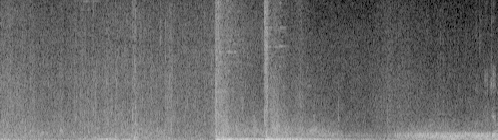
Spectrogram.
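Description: Ship cannons fire in a Royal Navy naval roleplay game. Two booming shots land about a second apart over a steady bed of wind and ocean noise. They are fairly loud against the background, and faint voices murmur in the mix.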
